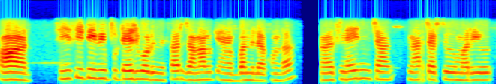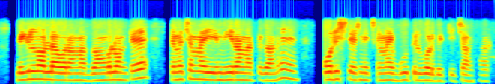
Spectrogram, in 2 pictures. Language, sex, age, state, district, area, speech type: Telugu, male, 18-30, Andhra Pradesh, Guntur, urban, conversation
